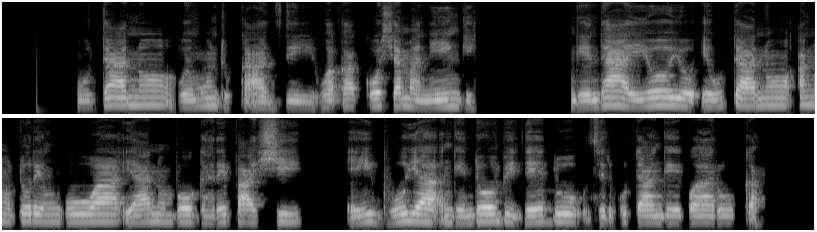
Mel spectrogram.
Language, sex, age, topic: Ndau, male, 50+, health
